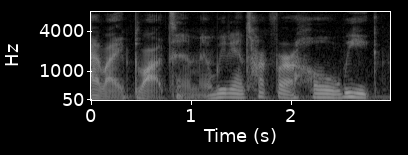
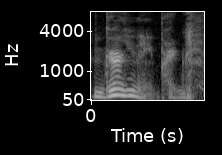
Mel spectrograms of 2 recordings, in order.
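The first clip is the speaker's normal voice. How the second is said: dismissive mom; 7 dB louder than usual. Retold or imitated. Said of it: "And she was like".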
